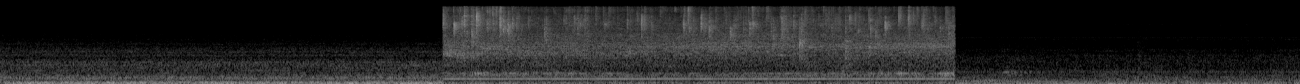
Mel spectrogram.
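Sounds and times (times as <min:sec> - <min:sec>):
shower water splashing: 0:04.4 - 0:09.6
steady hum: 0:04.4 - 0:09.7.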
